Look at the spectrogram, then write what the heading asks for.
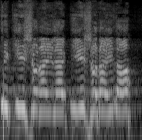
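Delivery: a high-pitched wailing cry.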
